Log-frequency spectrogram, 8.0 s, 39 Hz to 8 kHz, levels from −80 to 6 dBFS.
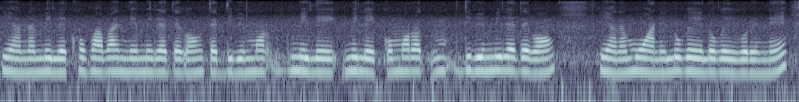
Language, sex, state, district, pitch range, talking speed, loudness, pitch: Chakma, female, Tripura, Unakoti, 185-195 Hz, 135 wpm, -14 LUFS, 190 Hz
